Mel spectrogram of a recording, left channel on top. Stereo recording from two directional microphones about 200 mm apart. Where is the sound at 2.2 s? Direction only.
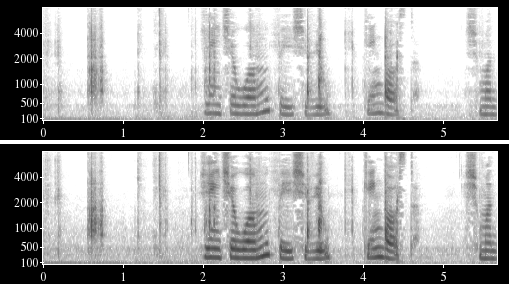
40° right (ahead or behind).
